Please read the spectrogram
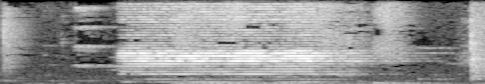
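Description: Whiteboard marker squeaking against the board: one steady, high-pitched squeal lasting just over a second, starting about half a second in.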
